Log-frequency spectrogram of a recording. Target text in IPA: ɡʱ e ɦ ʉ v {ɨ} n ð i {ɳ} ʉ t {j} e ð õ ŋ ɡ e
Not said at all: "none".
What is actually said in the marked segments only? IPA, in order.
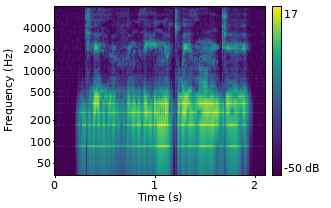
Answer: ʉ, n, w

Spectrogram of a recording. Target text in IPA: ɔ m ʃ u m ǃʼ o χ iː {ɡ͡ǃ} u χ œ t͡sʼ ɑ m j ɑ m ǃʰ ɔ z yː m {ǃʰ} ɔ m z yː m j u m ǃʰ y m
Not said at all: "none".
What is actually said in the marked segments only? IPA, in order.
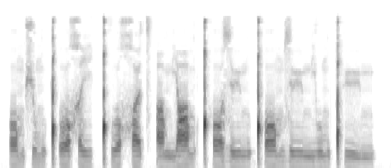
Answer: ǃʰ, ǃʼ

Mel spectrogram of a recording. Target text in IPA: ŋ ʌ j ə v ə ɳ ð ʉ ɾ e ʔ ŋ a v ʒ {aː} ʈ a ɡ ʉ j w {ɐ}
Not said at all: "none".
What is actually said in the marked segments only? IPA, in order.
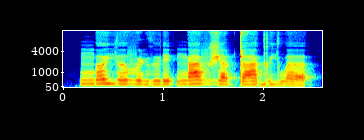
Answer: a, ɐ

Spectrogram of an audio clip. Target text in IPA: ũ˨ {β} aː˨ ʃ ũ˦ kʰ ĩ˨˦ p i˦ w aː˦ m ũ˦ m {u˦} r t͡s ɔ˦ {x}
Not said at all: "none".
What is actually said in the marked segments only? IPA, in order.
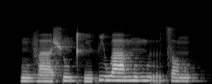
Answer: v, u˦, ŋ

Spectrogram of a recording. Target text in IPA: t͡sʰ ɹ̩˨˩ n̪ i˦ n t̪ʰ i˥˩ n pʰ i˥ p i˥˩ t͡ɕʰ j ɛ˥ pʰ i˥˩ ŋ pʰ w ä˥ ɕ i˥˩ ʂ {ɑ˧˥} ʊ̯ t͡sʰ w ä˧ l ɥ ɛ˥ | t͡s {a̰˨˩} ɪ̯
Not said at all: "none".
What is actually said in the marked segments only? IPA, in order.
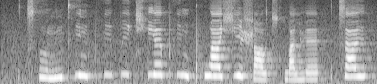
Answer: ɑ˧˥, a˥

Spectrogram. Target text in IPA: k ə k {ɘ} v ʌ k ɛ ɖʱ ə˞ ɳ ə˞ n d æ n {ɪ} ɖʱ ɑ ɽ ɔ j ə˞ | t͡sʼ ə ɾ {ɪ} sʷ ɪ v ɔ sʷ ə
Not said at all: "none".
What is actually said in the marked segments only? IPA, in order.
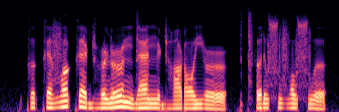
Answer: ɛ, ɪ, ɪ

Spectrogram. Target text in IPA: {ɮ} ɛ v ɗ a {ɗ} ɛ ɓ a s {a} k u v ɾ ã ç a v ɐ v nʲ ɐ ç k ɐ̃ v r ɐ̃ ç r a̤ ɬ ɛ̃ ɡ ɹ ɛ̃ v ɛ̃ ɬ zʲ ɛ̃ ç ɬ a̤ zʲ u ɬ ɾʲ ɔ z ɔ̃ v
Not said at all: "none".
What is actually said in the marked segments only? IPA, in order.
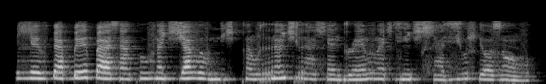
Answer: ɮ, ɓ, ã

